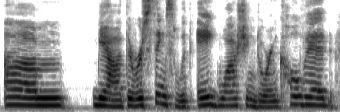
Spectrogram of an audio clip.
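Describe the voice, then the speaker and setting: A woman's voice: medium pitch, fairly even intonation, takes it slowly. A middle-aged American-born woman who leads a women's travel club, telling stories in a candid, opinionated, digressive way. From United States. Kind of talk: interview answer, conversational monologue.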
